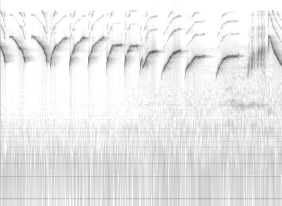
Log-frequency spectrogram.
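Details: Canary performing a slow tour of clear whistled notes, each swooping down then up, repeated roughly three times a second, ending in a brief rising buzz.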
